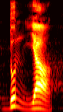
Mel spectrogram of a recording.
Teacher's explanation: تو نون ساکن کے بعد اسی کلمے میں یا ہے حروف یرملون میں سے، لہذا یہاں ادغام نہیں بلکہ اظہار کریں گے، اور یہ اظہار مطلق کہلاتا ہے. نہ یہاں غنہ ہوگا اور نہ ہی ادغام ہوگا، بلکہ اس کو پڑھیں گے دنیا.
